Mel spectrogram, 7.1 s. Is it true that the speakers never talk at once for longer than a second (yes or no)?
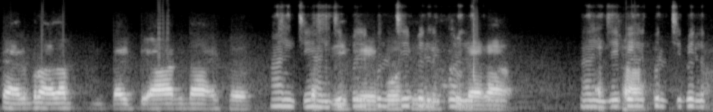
no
